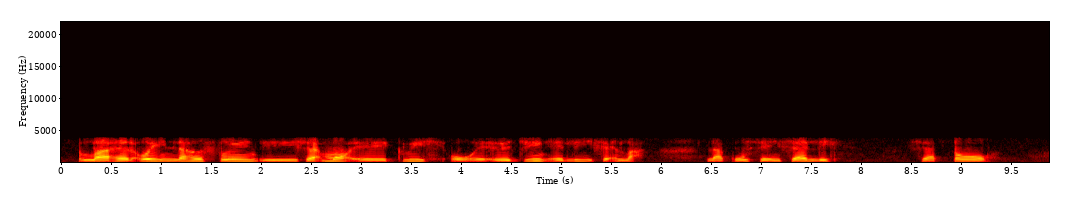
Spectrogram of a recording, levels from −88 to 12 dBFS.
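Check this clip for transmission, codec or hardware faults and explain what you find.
One fault runs through the whole speech clip: GSM full-rate codec damage. The codec models the vocal tract and excites it with a sparse, regularly spaced pulse train, which fits the 13 kbps full-rate coder. Nothing survives above 3.8 kHz, the band sits at roughly 250 Hz to 3.5 kHz, and voices carry a plainly audible buzzy, gravelly roughness.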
